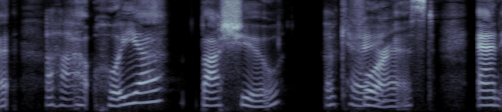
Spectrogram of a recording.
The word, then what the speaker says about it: Hoia Baciu: Hoia Baciu Forest.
